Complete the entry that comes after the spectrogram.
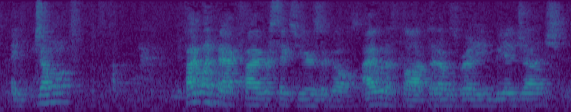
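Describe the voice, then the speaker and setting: In an Upper Midwest accent, a man speaks at a fairly quick pace and medium pitch with ordinary pitch variation, amid audible room echo and noticeable background noise. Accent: Upper Midwest American. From northern Wisconsin. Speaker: judge. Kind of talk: self-introduction at a town board meeting. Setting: town board meeting room. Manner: casual, halting with many fillers. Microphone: soft, quiet recording.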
